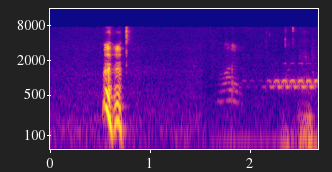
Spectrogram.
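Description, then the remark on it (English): A brief steady electronic telephone ring sounds near the end, a moderately loud tonal chirp, following short bursts of people talking and a low background hum. “Should we answer the goddamn phone?”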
